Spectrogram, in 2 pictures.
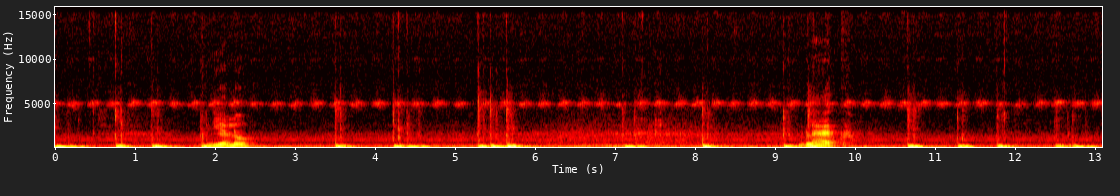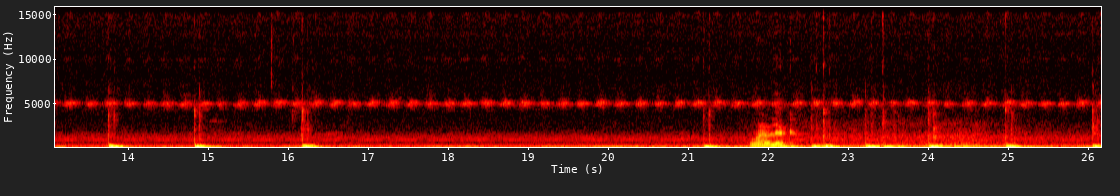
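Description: Keys clack on a keyboard in quick bursts of typing.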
